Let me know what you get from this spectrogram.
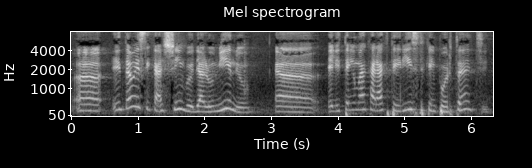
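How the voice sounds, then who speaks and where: A woman with a hoarse voice, close to losing it, gives a conference talk on treatment, explaining step by step with frequent fillers and restarts. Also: mid-range voice, expressive, a little slow, pushed and bright. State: losing her voice. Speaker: conference panel speaker on addiction treatment. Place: conference hall.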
